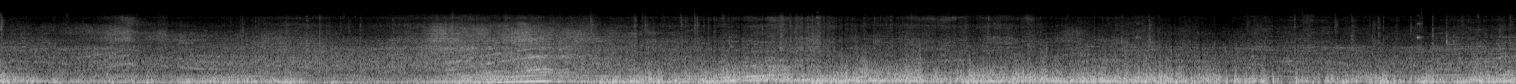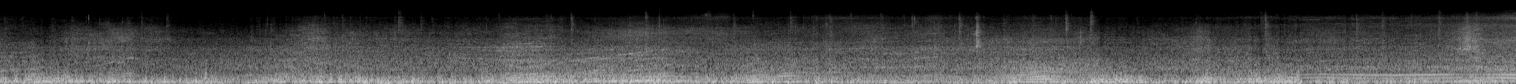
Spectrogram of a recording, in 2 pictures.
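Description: Suzuki sportbike engine revving up and down over and over in short throttle bursts, its pitch rising and falling as the bike accelerates and slows through tight turns between cones.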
